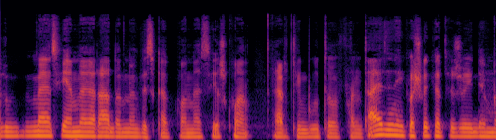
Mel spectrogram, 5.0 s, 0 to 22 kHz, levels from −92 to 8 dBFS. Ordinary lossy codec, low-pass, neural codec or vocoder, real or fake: MP3, 64 kbps; 14.4 kHz; codec, 32 kHz, 1.9 kbps, SNAC; fake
